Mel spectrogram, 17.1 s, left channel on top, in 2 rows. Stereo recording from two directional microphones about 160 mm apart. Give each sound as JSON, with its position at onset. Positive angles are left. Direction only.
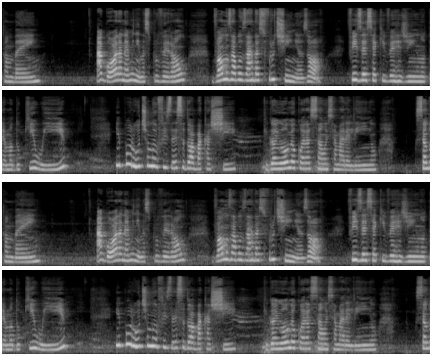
{"t": 0.0, "sound": "speech", "side_deg": 25}
{"t": 1.9, "sound": "a woman's voice", "side_deg": 30}
{"t": 10.8, "sound": "a woman's voice", "side_deg": 50}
